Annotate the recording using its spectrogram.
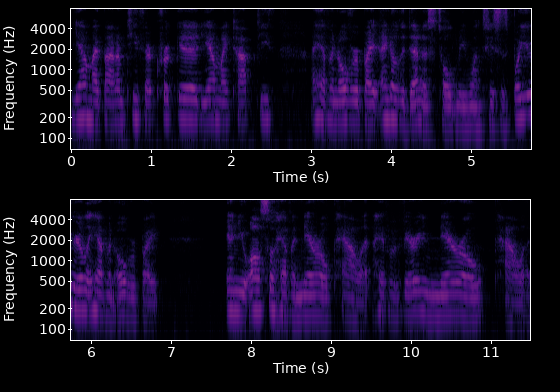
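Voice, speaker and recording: A woman speaks in a normal speaking voice, fairly low in pitch. She talks fairly quickly with fairly even intonation. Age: 60s. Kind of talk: casual talk to camera. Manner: chatty, reflective.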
